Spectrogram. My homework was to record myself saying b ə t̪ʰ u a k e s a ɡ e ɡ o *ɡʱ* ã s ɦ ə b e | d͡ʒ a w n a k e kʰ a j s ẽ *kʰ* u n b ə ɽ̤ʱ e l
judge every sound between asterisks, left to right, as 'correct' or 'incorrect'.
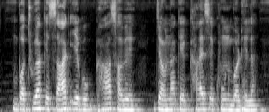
correct, correct

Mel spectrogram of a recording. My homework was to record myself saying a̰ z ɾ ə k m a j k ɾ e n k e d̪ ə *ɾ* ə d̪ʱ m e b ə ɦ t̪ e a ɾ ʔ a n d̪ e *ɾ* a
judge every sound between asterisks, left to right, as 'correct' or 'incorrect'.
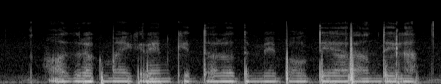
correct, incorrect: l

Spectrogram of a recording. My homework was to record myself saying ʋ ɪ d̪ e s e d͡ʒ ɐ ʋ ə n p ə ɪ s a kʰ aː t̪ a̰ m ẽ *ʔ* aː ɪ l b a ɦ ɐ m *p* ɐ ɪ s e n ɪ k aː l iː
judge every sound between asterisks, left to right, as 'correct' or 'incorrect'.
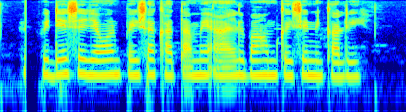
correct, incorrect: k

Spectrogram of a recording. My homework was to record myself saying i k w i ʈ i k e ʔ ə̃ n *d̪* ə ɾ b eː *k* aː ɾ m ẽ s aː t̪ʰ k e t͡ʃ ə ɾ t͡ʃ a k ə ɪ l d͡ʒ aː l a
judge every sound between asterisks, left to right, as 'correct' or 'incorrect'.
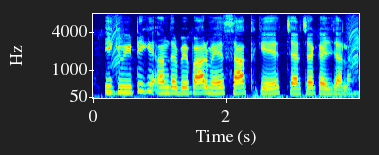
correct, incorrect: p

